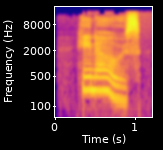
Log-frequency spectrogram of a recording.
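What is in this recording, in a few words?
"he knows", English, female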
